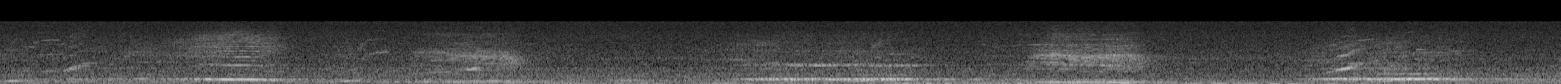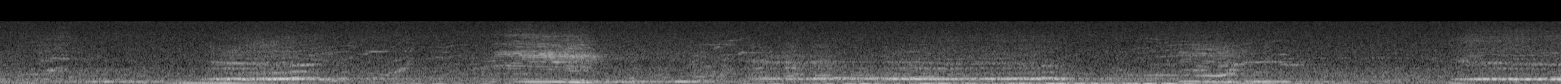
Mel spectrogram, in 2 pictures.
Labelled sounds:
0.7	1.5	humpback whale, 0.80 to 1.8 kHz
2.1	2.6	humpback whale, 0.83 to 4.1 kHz
3.7	3.9	humpback whale, 1.5 to 2.0 kHz
4.3	5.0	humpback whale, 1.1 to 1.9 kHz
7.6	8.4	humpback whale, 0.83 to 1.1 kHz
10.3	11.2	humpback whale, 0.93 to 3.3 kHz
13.4	13.7	humpback whale, 0.80 to 2.0 kHz
17.7	19.5	humpback whale, 0.83 to 2.0 kHz
20.0	21.3	humpback whale, 0.80 to 4.0 kHz
22.6	23.6	humpback whale, 0.96 to 2.6 kHz
27.2	28.7	humpback whale, 0.86 to 2.6 kHz
30.4	31.2	humpback whale, 0.83 to 1.1 kHz

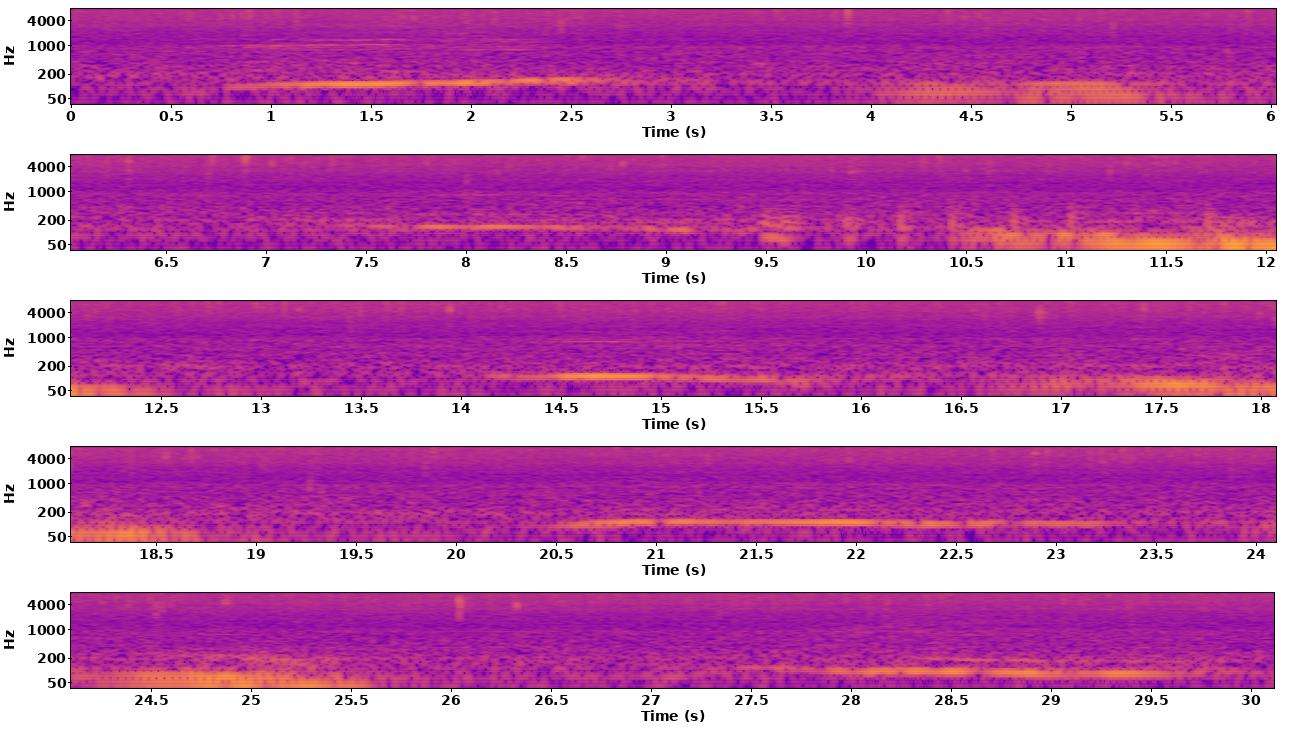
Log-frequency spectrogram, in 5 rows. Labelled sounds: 0.7	1.5	humpback whale, 0.88 to 1.4 kHz
14.5	14.8	humpback whale, 0.78 to 0.88 kHz

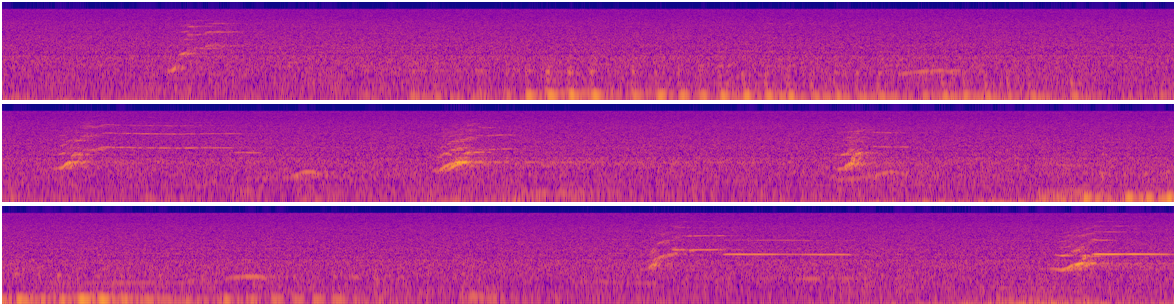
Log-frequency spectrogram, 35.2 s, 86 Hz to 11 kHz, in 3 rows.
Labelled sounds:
1.8	2.4	humpback whale, 1.0 to 3.9 kHz
12.5	14.3	humpback whale, 0.96 to 4.0 kHz
16.2	16.9	humpback whale, 0.90 to 2.4 kHz
20.1	20.7	humpback whale, 0.80 to 3.1 kHz
30.0	31.8	humpback whale, 0.80 to 2.6 kHz
34.1	35.0	humpback whale, 0.80 to 4.1 kHz

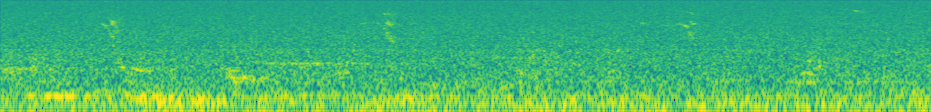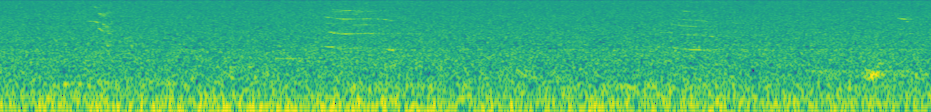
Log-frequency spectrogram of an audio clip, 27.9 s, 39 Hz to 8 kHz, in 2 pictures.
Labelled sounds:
18.9	19.3	humpback whale, 1.5 to 5.0 kHz
24.0	24.3	humpback whale, 2.3 to 2.6 kHz

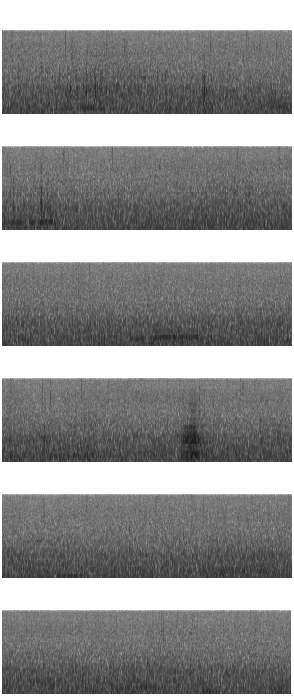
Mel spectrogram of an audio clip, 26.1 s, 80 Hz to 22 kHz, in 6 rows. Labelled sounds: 15.7	16.0	croaking sound likely from a nearby submerged object, 0.78 to 1.0 kHz

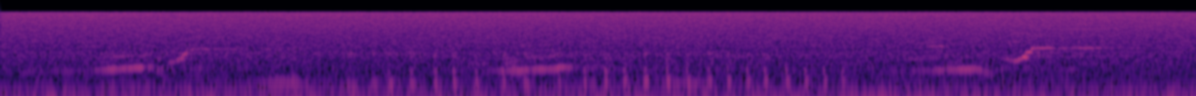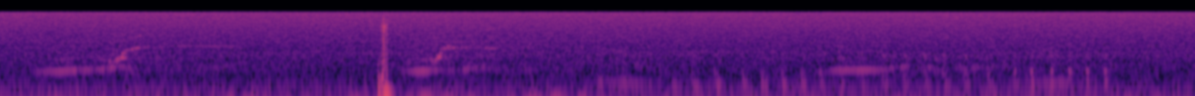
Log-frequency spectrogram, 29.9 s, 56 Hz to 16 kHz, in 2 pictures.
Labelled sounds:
2.3	2.6	humpback whale, 0.80 to 0.96 kHz
12.8	13.8	humpback whale, 0.80 to 2.9 kHz
16.5	17.7	humpback whale, 0.80 to 1.1 kHz
20.4	20.8	humpback whale, 0.83 to 1.1 kHz

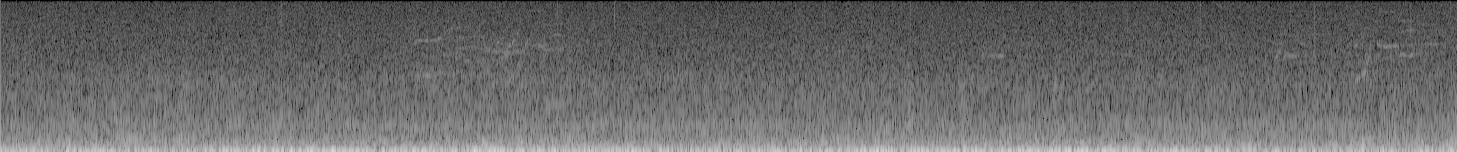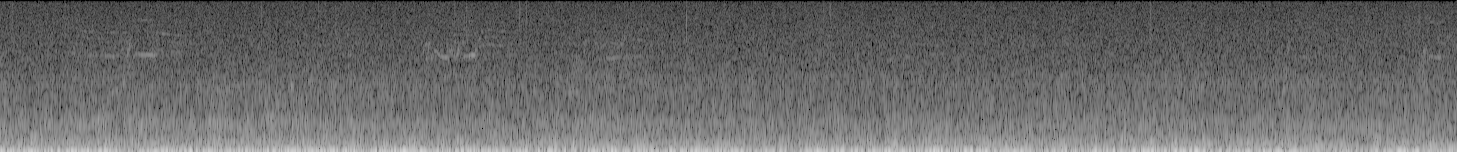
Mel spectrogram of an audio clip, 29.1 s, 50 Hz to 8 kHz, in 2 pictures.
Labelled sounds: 4.0	5.6	killer whale, 1.6 to 4.6 kHz
13.4	14.4	killer whale, 1.6 to 5.3 kHz
18.7	19.6	killer whale, 2.4 to 4.1 kHz
20.5	20.9	killer whale, 1.7 to 3.8 kHz

